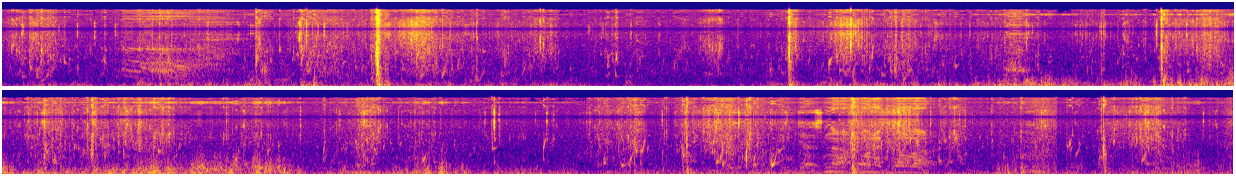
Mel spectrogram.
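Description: Wind buffeting the microphone and water washing against a kayak hull on choppy open sea, with a few sharp clicks.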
